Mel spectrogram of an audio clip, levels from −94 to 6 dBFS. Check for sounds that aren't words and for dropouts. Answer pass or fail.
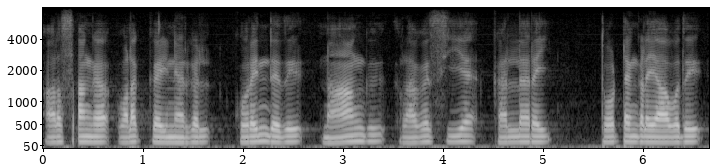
fail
